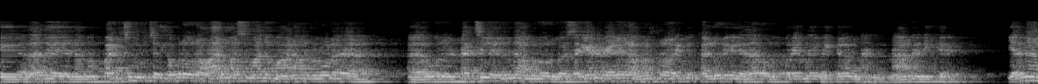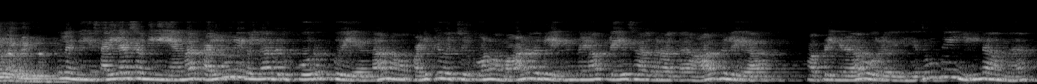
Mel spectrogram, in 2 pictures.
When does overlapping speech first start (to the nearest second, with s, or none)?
none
